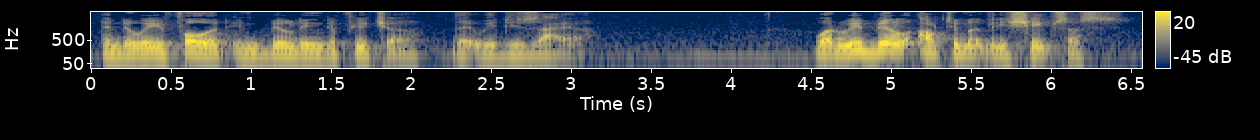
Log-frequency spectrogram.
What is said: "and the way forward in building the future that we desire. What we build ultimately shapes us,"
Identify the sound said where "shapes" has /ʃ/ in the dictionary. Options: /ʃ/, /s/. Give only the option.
/ʃ/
